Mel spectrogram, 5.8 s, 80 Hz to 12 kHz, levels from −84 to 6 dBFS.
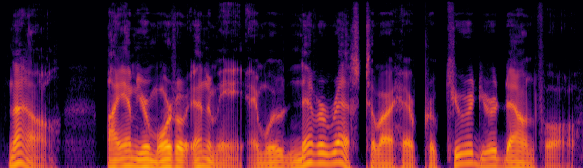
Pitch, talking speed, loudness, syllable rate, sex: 100 Hz, 165 wpm, -18 LUFS, 4.5 syllables/s, male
